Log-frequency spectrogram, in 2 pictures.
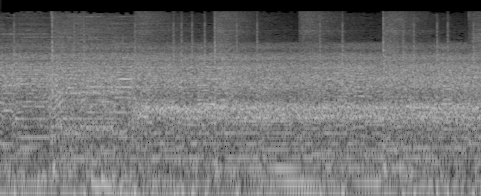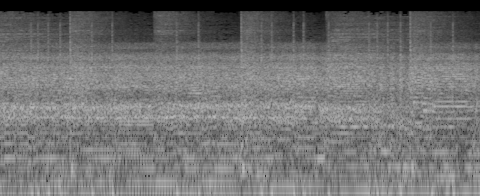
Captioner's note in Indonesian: scream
